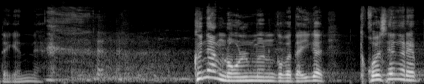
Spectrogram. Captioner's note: questioner/Audience Laughter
